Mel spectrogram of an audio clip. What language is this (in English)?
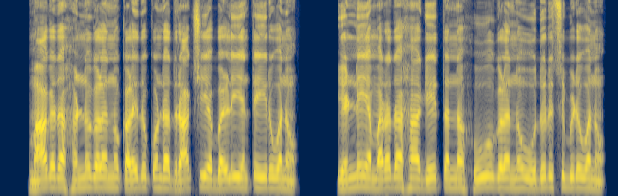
Kannada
